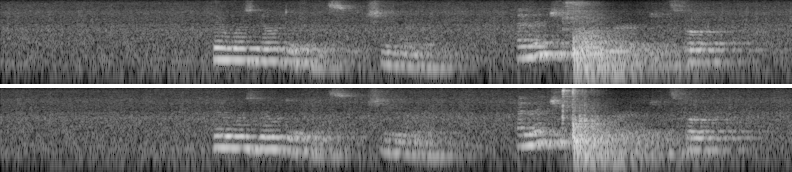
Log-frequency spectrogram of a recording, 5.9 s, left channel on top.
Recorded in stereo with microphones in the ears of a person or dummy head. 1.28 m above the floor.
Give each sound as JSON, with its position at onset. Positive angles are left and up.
{"t": 1.6, "sound": "a woman speaking", "side_deg": 80, "distance_m": 1.2}
{"t": 4.2, "sound": "a door slam", "side_deg": -50, "distance_m": 0.6}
